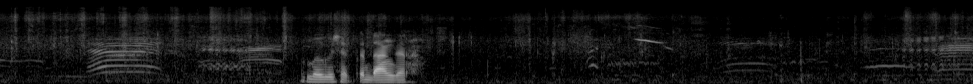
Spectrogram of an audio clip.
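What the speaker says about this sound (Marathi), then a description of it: "सर्वीकडे मेंढ्याच मेंढ्या" A flock of sheep bleats in an open field beside a watermelon farm, one loud nearby cry standing out among fainter calls in the distance, while someone talks over them.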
